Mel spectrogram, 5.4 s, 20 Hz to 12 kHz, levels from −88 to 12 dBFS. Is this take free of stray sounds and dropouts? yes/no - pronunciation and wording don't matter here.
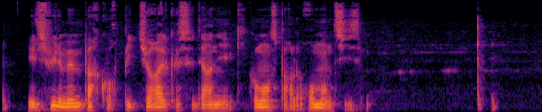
yes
